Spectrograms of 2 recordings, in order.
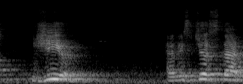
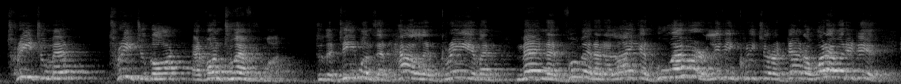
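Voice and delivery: rising, louder sermon build; preaching at full force; 4 semitones higher, 5 dB louder than usual. Acted. Preacher building to the climax of the sermon. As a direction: drive the point home to the congregation.

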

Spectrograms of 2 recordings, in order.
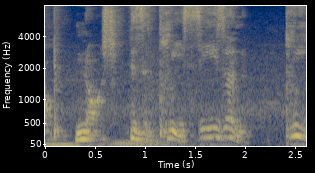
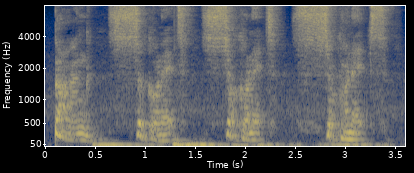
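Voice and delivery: ordinary delivery

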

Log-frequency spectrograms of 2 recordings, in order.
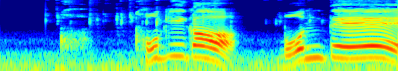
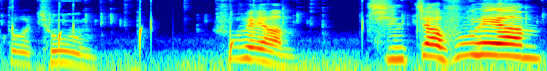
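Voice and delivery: ordinary talk, nothing marked

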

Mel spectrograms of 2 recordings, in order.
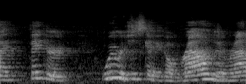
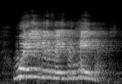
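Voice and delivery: loud, higher-pitched demand; demanding imitation; 5 semitones higher, 12 dB louder, much faster than usual. Rep pressing caller for payment, demanding. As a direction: mimic a pushy rep cutting in.

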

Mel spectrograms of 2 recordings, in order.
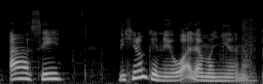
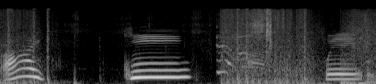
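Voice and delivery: higher, louder startled ay, what was that; 10 semitones higher, 8 dB louder, slower than usual. Real, not acted. Streamer startled mid-game, loud surprised question. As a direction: jump at a sudden noise and ask what it was.

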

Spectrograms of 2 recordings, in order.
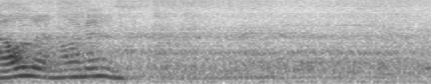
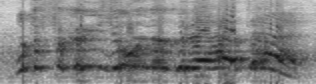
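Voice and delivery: high, very loud outraged yelling; real rage, pitch shooting up; furious screaming; 9 semitones higher, 9 dB louder than usual. Real, not acted. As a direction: scream at a useless teammate. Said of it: "I'm so mad right now".

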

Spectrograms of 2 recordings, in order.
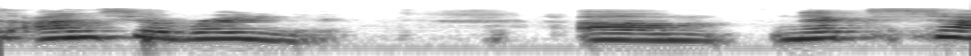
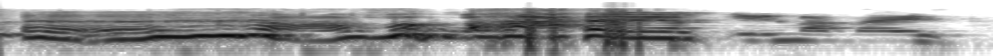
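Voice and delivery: laughing so hard it sounds like crying; helpless laughter; 3 semitones higher, 8 dB louder, slower than usual. Real, not acted. Laughs helplessly at own misreading.

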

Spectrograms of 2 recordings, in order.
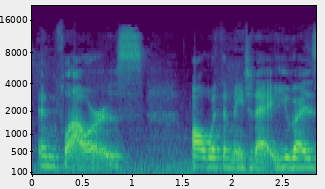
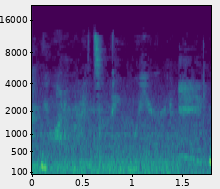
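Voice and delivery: soft unvoiced whisper; 2 semitones higher, 11 dB quieter than usual. Real, not acted. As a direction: breathe it out in a whisper. Whispering at the mirror.

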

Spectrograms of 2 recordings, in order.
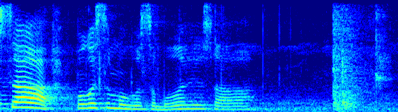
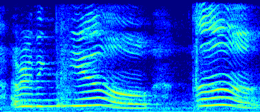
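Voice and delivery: higher brag; 7 semitones higher than usual. Acted. Rival repeating her boast in a higher voice. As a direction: pitch it up, a higher, bratty boast.

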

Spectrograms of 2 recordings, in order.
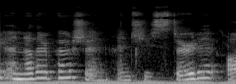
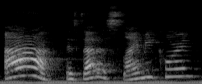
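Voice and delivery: higher, startled storybook cry; mock alarmed yell; 7 semitones higher, 6 dB quieter than usual. A narrator's reading. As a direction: recoil with a high little 'ah'. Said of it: "they'd fly away and yell".

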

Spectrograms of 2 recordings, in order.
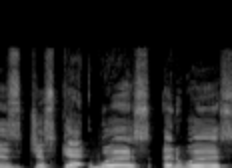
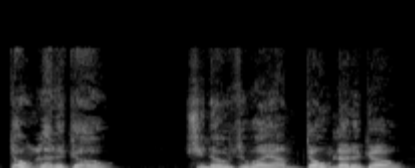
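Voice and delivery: a lower, lightly voiced Kate; mock Kate; 6 semitones lower than usual. Kate ordering Mary, a hint of low sternness. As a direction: play her as stern but understated.

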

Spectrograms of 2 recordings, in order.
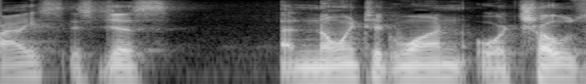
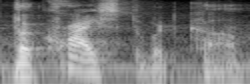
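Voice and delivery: ordinary talk

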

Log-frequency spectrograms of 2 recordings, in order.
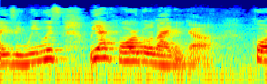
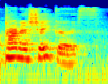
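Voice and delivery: normal talking voice

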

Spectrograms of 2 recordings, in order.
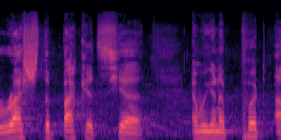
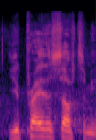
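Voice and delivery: normal talking voice

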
